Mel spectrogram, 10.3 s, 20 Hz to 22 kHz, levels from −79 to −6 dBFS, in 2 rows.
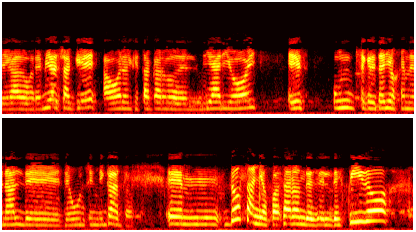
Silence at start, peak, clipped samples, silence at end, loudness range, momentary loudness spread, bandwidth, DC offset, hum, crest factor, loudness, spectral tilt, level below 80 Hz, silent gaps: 0 s; -2 dBFS; under 0.1%; 0 s; 3 LU; 11 LU; 6.6 kHz; under 0.1%; none; 16 dB; -18 LUFS; -4 dB/octave; -52 dBFS; none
